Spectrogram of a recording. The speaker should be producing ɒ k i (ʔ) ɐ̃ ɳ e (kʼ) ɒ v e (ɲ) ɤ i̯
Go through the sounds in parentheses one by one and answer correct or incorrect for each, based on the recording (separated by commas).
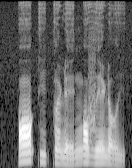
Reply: incorrect, incorrect, incorrect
